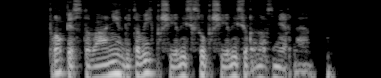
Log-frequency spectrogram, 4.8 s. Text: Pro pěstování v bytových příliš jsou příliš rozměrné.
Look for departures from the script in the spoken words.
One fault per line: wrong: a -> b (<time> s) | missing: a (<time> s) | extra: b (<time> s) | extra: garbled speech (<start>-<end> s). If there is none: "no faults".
no faults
